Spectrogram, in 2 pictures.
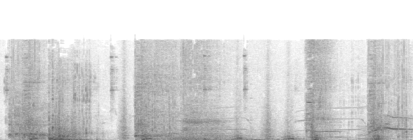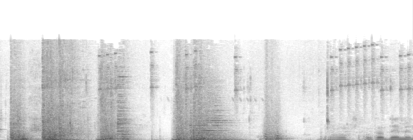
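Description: Sharp hits and blows land in a quick fight.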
